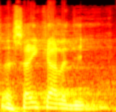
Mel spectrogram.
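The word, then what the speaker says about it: psychology: அது போனிக் லாங்குவேஜ் இல்ல என்ன பிஹெச் ஒய் போட்டு சைக்காலஜி என்ன சிஎல் அந்த சைக்காலஜின்னு சொல்லுவாங்க அந்த பிக்கு அங்க உச்சரிப்பே இருக்காது சைக்காலஜி இந்த மாதிரி நாலேஜ் என்பது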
